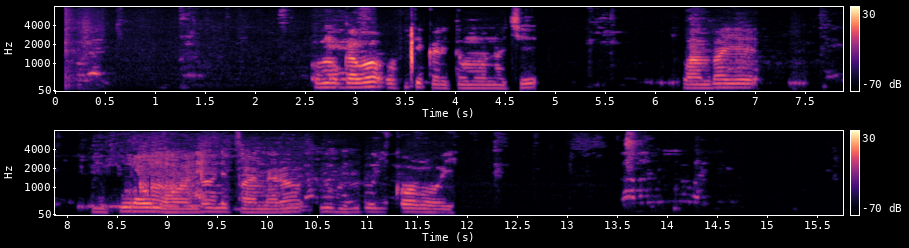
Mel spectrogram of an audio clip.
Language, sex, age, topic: Kinyarwanda, male, 25-35, finance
